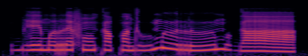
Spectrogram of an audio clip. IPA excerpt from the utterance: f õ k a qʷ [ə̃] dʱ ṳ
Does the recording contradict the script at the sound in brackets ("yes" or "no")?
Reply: yes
